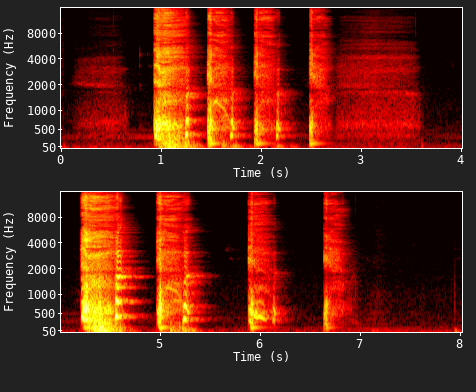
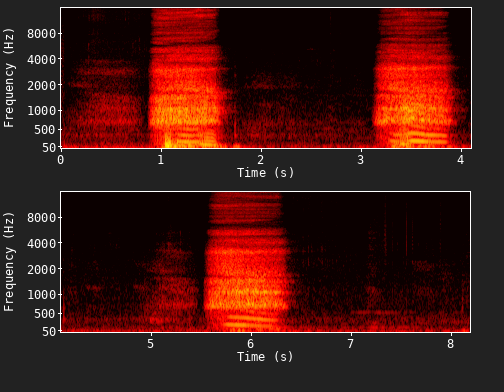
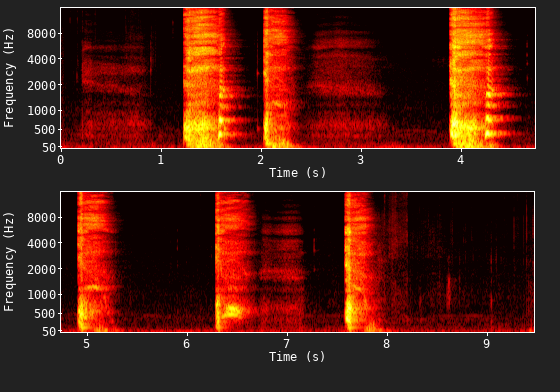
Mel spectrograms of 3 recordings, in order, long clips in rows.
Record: {
  "cough_length": "8.0 s",
  "cough_amplitude": 32768,
  "cough_signal_mean_std_ratio": 0.31,
  "exhalation_length": "8.2 s",
  "exhalation_amplitude": 2671,
  "exhalation_signal_mean_std_ratio": 0.44,
  "three_cough_length": "9.5 s",
  "three_cough_amplitude": 32767,
  "three_cough_signal_mean_std_ratio": 0.28,
  "survey_phase": "alpha (2021-03-01 to 2021-08-12)",
  "age": "45-64",
  "gender": "Female",
  "wearing_mask": "No",
  "symptom_cough_any": true,
  "symptom_fatigue": true,
  "smoker_status": "Never smoked",
  "respiratory_condition_asthma": false,
  "respiratory_condition_other": false,
  "recruitment_source": "Test and Trace",
  "submission_delay": "1 day",
  "covid_test_result": "Positive",
  "covid_test_method": "RT-qPCR"
}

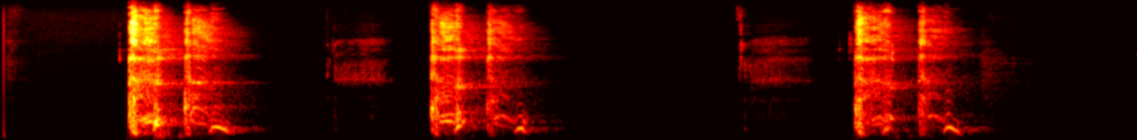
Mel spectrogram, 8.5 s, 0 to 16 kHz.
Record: {
  "three_cough_length": "8.5 s",
  "three_cough_amplitude": 27924,
  "three_cough_signal_mean_std_ratio": 0.31,
  "survey_phase": "beta (2021-08-13 to 2022-03-07)",
  "age": "65+",
  "gender": "Female",
  "wearing_mask": "No",
  "symptom_none": true,
  "smoker_status": "Never smoked",
  "respiratory_condition_asthma": false,
  "respiratory_condition_other": true,
  "recruitment_source": "REACT",
  "submission_delay": "2 days",
  "covid_test_result": "Negative",
  "covid_test_method": "RT-qPCR",
  "influenza_a_test_result": "Unknown/Void",
  "influenza_b_test_result": "Unknown/Void"
}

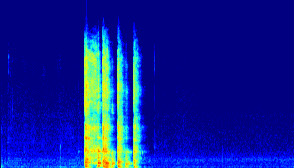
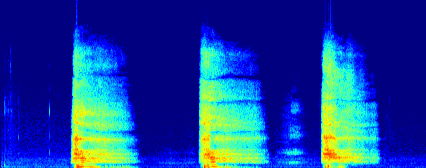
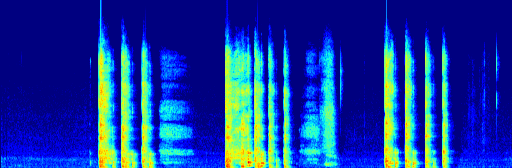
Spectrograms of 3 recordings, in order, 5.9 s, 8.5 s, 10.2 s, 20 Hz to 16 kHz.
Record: {
  "cough_length": "5.9 s",
  "cough_amplitude": 27010,
  "cough_signal_mean_std_ratio": 0.26,
  "exhalation_length": "8.5 s",
  "exhalation_amplitude": 31995,
  "exhalation_signal_mean_std_ratio": 0.37,
  "three_cough_length": "10.2 s",
  "three_cough_amplitude": 32085,
  "three_cough_signal_mean_std_ratio": 0.34,
  "survey_phase": "beta (2021-08-13 to 2022-03-07)",
  "age": "18-44",
  "gender": "Female",
  "wearing_mask": "No",
  "symptom_cough_any": true,
  "symptom_runny_or_blocked_nose": true,
  "symptom_sore_throat": true,
  "symptom_fatigue": true,
  "symptom_change_to_sense_of_smell_or_taste": true,
  "symptom_loss_of_taste": true,
  "symptom_onset": "4 days",
  "smoker_status": "Never smoked",
  "respiratory_condition_asthma": false,
  "respiratory_condition_other": false,
  "recruitment_source": "Test and Trace",
  "submission_delay": "2 days",
  "covid_test_result": "Negative",
  "covid_test_method": "RT-qPCR"
}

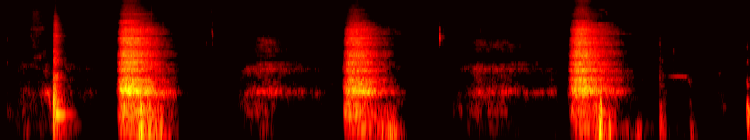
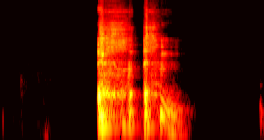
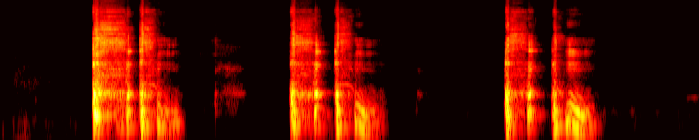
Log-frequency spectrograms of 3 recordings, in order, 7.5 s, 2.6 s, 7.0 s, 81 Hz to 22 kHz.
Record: {
  "exhalation_length": "7.5 s",
  "exhalation_amplitude": 15391,
  "exhalation_signal_mean_std_ratio": 0.33,
  "cough_length": "2.6 s",
  "cough_amplitude": 32768,
  "cough_signal_mean_std_ratio": 0.32,
  "three_cough_length": "7.0 s",
  "three_cough_amplitude": 32768,
  "three_cough_signal_mean_std_ratio": 0.32,
  "survey_phase": "beta (2021-08-13 to 2022-03-07)",
  "age": "18-44",
  "gender": "Male",
  "wearing_mask": "No",
  "symptom_none": true,
  "smoker_status": "Never smoked",
  "respiratory_condition_asthma": false,
  "respiratory_condition_other": false,
  "recruitment_source": "Test and Trace",
  "submission_delay": "1 day",
  "covid_test_result": "Positive",
  "covid_test_method": "RT-qPCR",
  "covid_ct_value": 26.9,
  "covid_ct_gene": "ORF1ab gene",
  "covid_ct_mean": 27.6,
  "covid_viral_load": "870 copies/ml",
  "covid_viral_load_category": "Minimal viral load (< 10K copies/ml)"
}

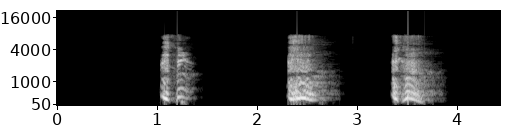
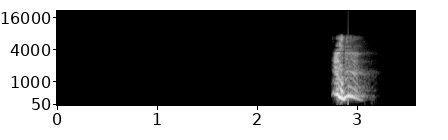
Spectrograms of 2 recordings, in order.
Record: {
  "three_cough_length": "4.4 s",
  "three_cough_amplitude": 32767,
  "three_cough_signal_mean_std_ratio": 0.33,
  "cough_length": "3.6 s",
  "cough_amplitude": 32767,
  "cough_signal_mean_std_ratio": 0.21,
  "survey_phase": "beta (2021-08-13 to 2022-03-07)",
  "age": "45-64",
  "gender": "Male",
  "wearing_mask": "No",
  "symptom_none": true,
  "symptom_onset": "4 days",
  "smoker_status": "Ex-smoker",
  "respiratory_condition_asthma": false,
  "respiratory_condition_other": false,
  "recruitment_source": "REACT",
  "submission_delay": "0 days",
  "covid_test_result": "Negative",
  "covid_test_method": "RT-qPCR"
}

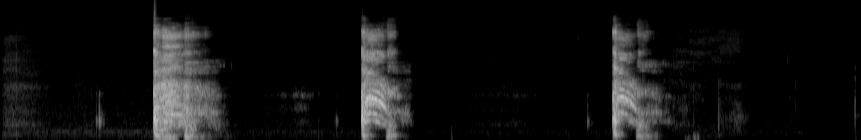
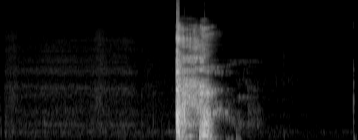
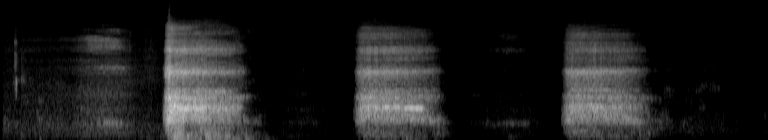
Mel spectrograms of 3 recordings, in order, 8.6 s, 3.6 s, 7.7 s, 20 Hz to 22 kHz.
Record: {
  "three_cough_length": "8.6 s",
  "three_cough_amplitude": 32768,
  "three_cough_signal_mean_std_ratio": 0.26,
  "cough_length": "3.6 s",
  "cough_amplitude": 32768,
  "cough_signal_mean_std_ratio": 0.22,
  "exhalation_length": "7.7 s",
  "exhalation_amplitude": 32581,
  "exhalation_signal_mean_std_ratio": 0.35,
  "survey_phase": "beta (2021-08-13 to 2022-03-07)",
  "age": "45-64",
  "gender": "Male",
  "wearing_mask": "No",
  "symptom_none": true,
  "smoker_status": "Never smoked",
  "respiratory_condition_asthma": false,
  "respiratory_condition_other": false,
  "recruitment_source": "REACT",
  "submission_delay": "2 days",
  "covid_test_result": "Negative",
  "covid_test_method": "RT-qPCR",
  "influenza_a_test_result": "Negative",
  "influenza_b_test_result": "Negative"
}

